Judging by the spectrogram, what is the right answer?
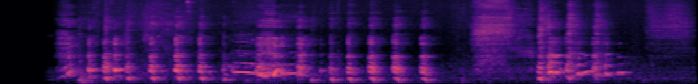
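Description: A man sobbing loudly in rapid, choked gasps, about three a second, with a wavering drawn-out wail partway through and another burst of sobs near the end.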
